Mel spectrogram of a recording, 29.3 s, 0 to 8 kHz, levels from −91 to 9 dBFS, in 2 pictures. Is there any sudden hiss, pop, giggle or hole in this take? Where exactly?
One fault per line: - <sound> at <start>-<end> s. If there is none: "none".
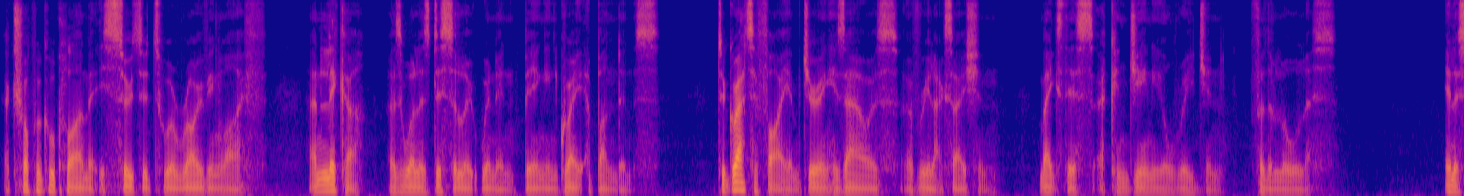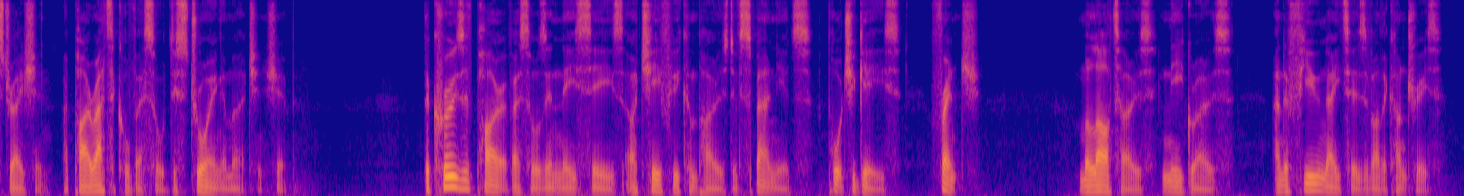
none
